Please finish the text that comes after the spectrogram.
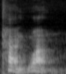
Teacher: Kan is fourth tone, and then wang is usually fourth tone, but here it's just neutral.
